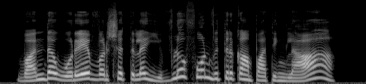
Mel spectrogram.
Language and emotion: Tamil, surprised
